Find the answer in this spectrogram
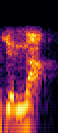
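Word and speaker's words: yanach: yanak, yanak.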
